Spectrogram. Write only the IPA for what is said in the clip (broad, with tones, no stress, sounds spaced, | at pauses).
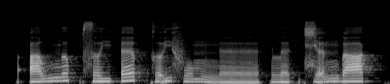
ʔ a˨˦ w ŋ ə˦˥ p̚ s ə˧ j ʔ ɛ˦˥ p̚ k ə̰˧˥ j f o˧ m ŋ ɛ˨˩ | l ɛ˨˩ k̚ t͡ɕ ɛ̰˧˥ n ɗ a˦˥ k̚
